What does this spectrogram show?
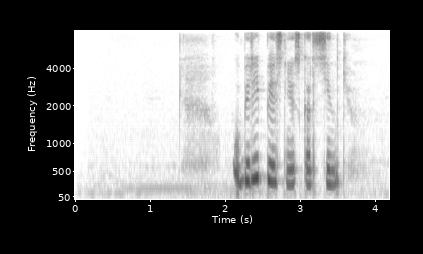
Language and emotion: Russian, neutral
